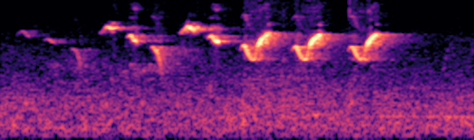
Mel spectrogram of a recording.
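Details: Yellow-throated woodland warbler, a forest bird, sings a thin, high phrase of quick downslurred notes, gathering into a run of sharp, bright repeated notes before stopping.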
